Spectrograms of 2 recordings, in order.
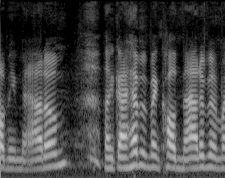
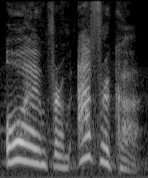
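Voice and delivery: higher-pitched, badly faked African accent; mock African accent; 4 semitones higher than usual. Hotel tea lady tells guest her origin, mock African accent. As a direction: imitate her African accent, admittedly nothing like it. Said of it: "how to do her accent".

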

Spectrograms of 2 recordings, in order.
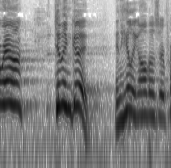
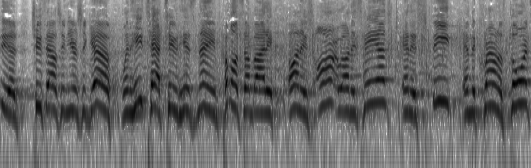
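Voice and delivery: rising, ringing sermon delivery; full-force preaching; 7 semitones higher, 3 dB louder than usual. Real, not acted. Preacher driving the crowd toward amen. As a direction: preach it hard to the congregation.

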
